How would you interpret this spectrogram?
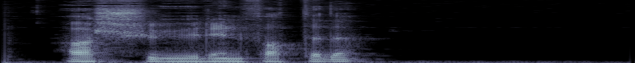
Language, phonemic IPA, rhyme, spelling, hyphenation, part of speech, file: Norwegian Bokmål, /aˈʃʉːrɪnfatədə/, -ədə, ajourinnfattede, a‧jour‧inn‧fatt‧ed‧e, adjective, Nb-ajourinnfattede.ogg
- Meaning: 1. definite singular of ajourinnfattet 2. definite singular of ajourinnfatta 3. plural of ajourinnfattet 4. plural of ajourinnfatta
